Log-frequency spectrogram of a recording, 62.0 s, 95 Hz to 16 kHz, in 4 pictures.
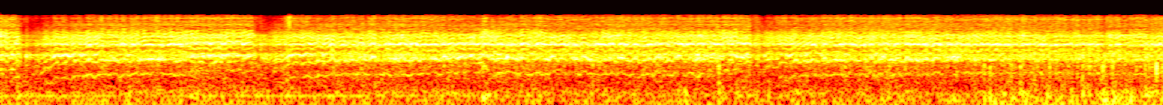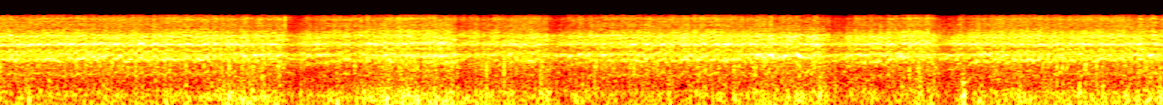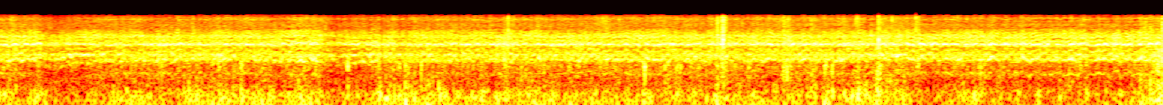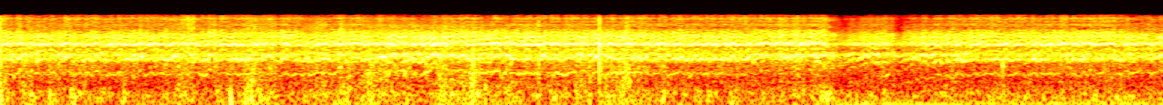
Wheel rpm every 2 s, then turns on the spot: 90, 100, 110, 120, 110, 110, 120, 110, 120, 100, 100, 100, 110, 90, 100, 110, 110, 110, 110, 110, 110, 110, 110, 110, 110, 110, 120, 120, 110, 100, 120.
none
